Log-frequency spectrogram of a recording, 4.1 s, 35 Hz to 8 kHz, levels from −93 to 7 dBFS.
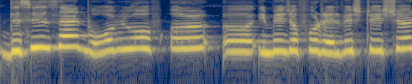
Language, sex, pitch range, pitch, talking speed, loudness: English, female, 285-350 Hz, 305 Hz, 145 wpm, -12 LUFS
